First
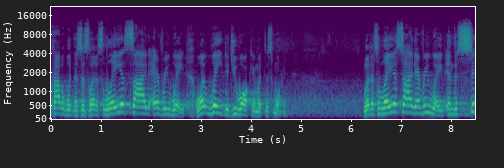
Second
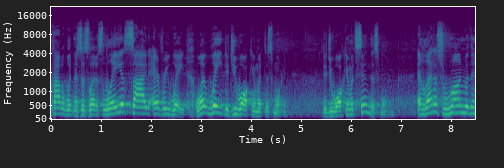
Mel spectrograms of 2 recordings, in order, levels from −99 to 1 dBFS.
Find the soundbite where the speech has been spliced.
second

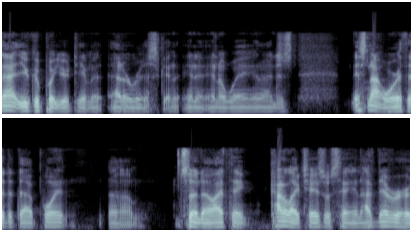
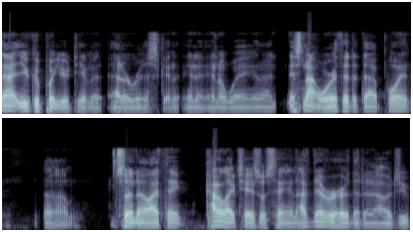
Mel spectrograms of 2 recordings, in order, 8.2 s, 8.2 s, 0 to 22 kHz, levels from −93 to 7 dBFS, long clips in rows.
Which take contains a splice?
second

